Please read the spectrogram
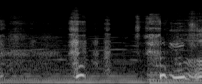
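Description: Tearful gasping and a wavering, sobbing voice over a sustained, slow music score whose chord shifts about one and a half seconds in.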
